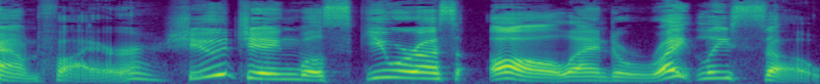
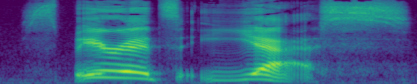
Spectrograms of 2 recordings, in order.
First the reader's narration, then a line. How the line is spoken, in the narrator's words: the swordswoman said dryly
